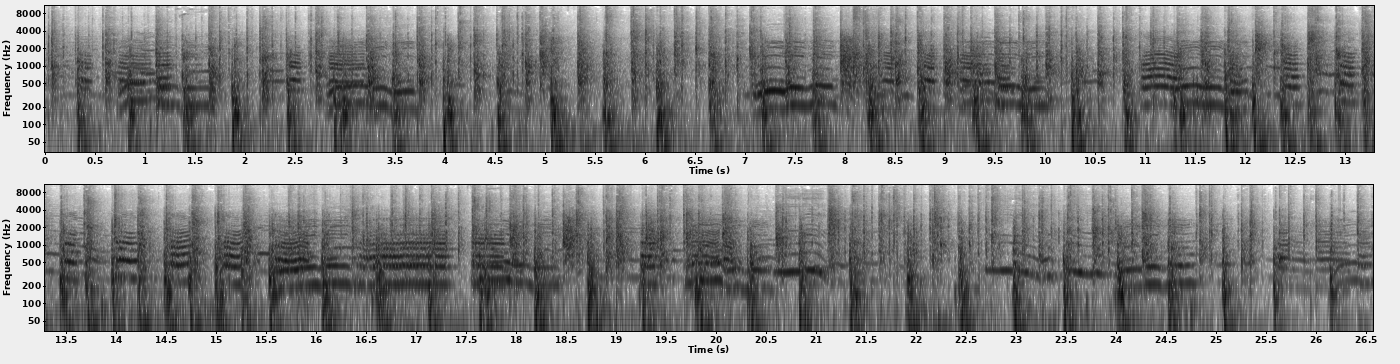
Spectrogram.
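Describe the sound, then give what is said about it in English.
Hambone body percussion: rapid, steady slaps and taps on the body keep a driving rhythm for the whole stretch, loud and continuous, with voices chanting or singing along over the beat. “using tools and buckets and just playing the body. It's called hand bone.”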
